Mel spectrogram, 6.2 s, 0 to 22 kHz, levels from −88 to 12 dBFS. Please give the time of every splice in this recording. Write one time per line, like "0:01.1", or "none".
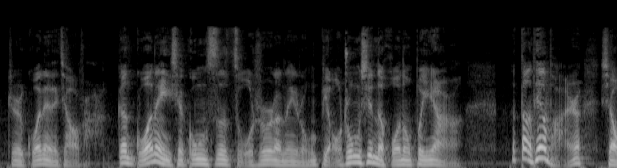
0:04.9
